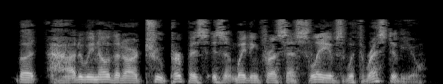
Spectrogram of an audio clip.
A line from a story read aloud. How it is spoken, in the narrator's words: Cuddy asked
